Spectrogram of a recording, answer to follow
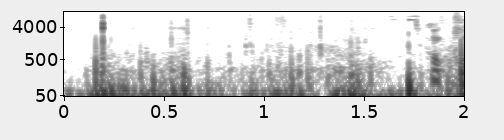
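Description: Microphone handling noise as a lavalier mic and its cable are tucked into the lining of a Schuberth helmet: irregular knocks, clicks and rubbing close to the mic, with a sharp click just after the start.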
